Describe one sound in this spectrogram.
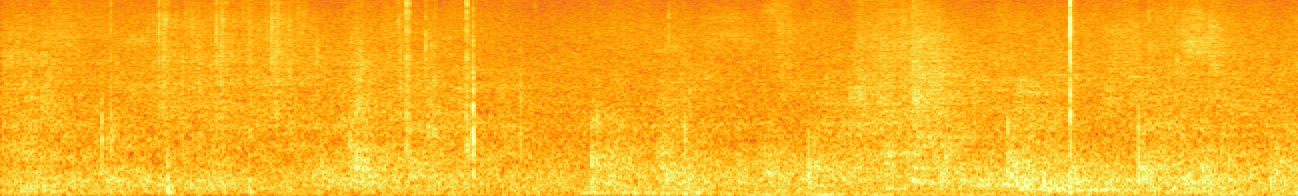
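Footsteps click and tap on a hard floor in a large echoing room.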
